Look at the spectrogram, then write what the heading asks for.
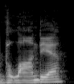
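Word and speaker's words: Vlandia: Like if you were, let's just say you're Volandia, because that's the way it's pronounced, all the way around to get to this, you'd have to just follow the coastline, right?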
